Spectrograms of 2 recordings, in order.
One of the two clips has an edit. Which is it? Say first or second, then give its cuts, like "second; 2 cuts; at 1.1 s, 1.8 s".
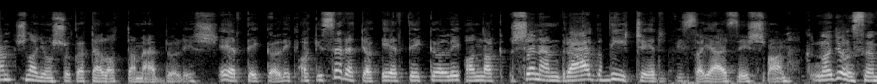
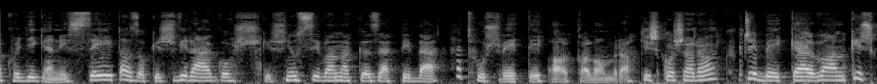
first; 2 cuts; at 3.8 s, 6.0 s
